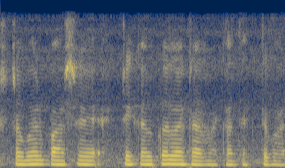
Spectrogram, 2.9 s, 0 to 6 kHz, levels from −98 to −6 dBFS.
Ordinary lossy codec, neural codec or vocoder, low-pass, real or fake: AAC, 48 kbps; vocoder, 44.1 kHz, 80 mel bands, Vocos; 5.4 kHz; fake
